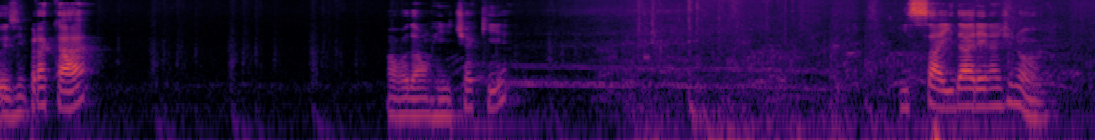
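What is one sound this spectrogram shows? A large creature lets out loud, rising and falling roars.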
